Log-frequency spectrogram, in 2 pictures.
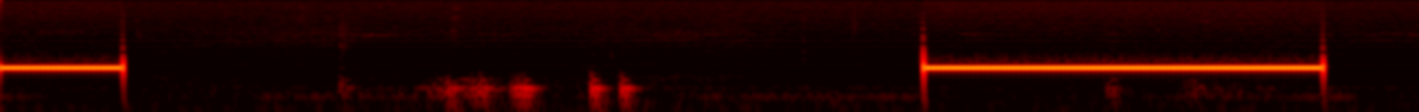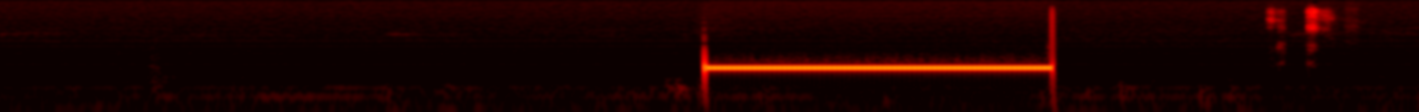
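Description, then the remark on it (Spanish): A phone ringback tone sounds three times, each a steady two-second beep separated by long pauses, with faint handling noises in the gaps and no one speaking. “voy a llamarlo.”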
